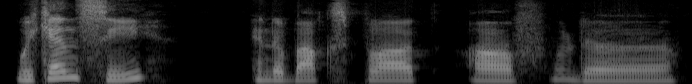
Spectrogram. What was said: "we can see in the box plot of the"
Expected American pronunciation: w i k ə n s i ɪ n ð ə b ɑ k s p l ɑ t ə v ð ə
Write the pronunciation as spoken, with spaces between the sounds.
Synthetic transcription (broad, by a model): w i k ə n s i ɪ n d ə b ɑ k s p l ɑ t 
